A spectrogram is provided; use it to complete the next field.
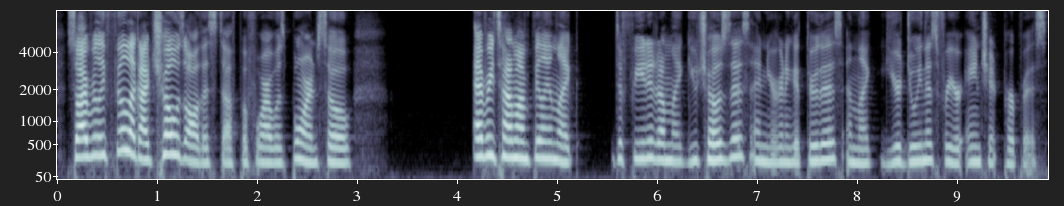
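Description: Speaking very fast, a woman with an American accent uses a high pitch on a very clean recording with a silent background. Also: ordinary pitch variation. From Florida, Tampa. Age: 20s. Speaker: musician. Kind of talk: casual chat. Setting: home.

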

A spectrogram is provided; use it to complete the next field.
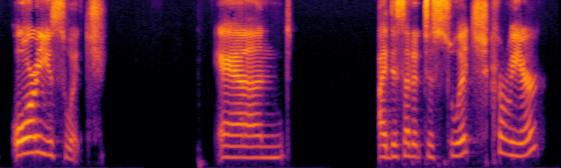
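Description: A woman speaks with a non-native accent at a fairly high pitch. Her pitch varies in an ordinary way against a quiet background. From developing country, outside the UK. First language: not English. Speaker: career coach and tech entrepreneur. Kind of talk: podcast interview. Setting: remote call.

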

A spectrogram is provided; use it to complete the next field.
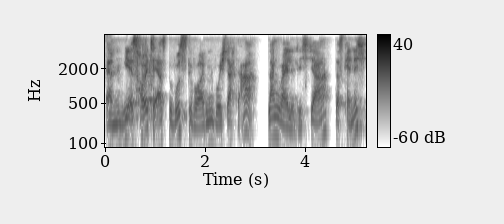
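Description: With a normal speaking voice, a man talks at a moderate pace and medium pitch, his intonation lively and his loudness very even. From North Rhine-Westphalia, between Hagen and Lüdenscheid. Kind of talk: casual chat.

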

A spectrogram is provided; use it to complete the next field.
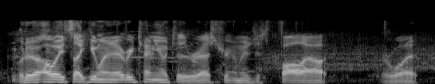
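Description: A man speaks at a fairly quick pace in a fairly low voice with ordinary pitch variation, and there is noticeable background noise. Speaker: horror podcast host appearing as guest. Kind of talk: casual group movie commentary. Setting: Skype call.

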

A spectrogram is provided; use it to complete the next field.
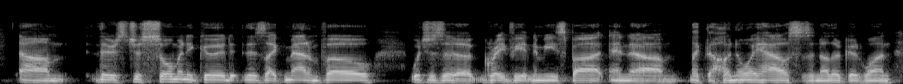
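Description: A man's fairly low-pitched, plain, everyday voice with an American accent, fairly even intonation and a moderate pace. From Rhode Island, US. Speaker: video editor and travel TV show creator. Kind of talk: casual interview.

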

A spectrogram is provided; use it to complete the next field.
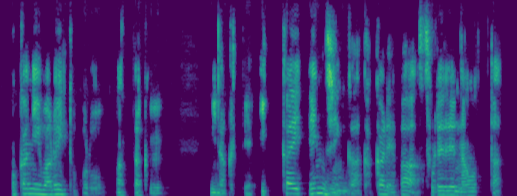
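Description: The sound is close and dry, without echo. Pitch rises and falls very widely. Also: man. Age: 20s. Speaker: software engineer. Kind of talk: interview. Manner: hesitant, many fillers.

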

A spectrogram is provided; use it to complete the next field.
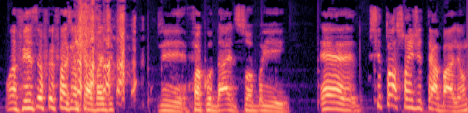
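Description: Music in the background behind a man's fairly high voice, at a moderate pace, with very wide pitch swings. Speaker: police investigator. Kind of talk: casual chat.

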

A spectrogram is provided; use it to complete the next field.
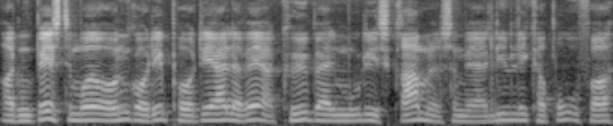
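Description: His words come out at a very fast pace. The man keeps his intonation fairly even. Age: 40s. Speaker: nature photographer and adventurer. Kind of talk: casual interview chat. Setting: Skype call.

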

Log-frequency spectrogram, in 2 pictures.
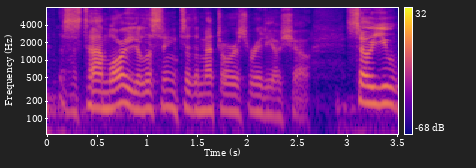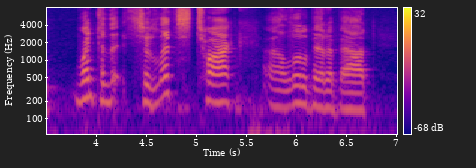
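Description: In a plain, everyday voice, a man with fairly high pitch and ordinary pitch variation talks at a moderate pace on a very clean recording with a silent background. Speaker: radio host, CEO mentor. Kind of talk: radio interview. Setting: studio.

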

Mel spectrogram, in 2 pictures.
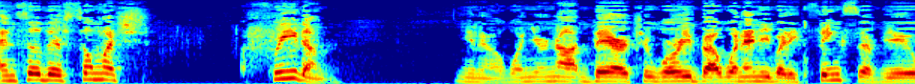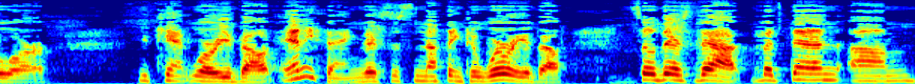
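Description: Somewhat breathy and dark, mellow in tone, a woman's fairly low voice moves at a moderate pace with ordinary pitch variation. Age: 60s. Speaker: spiritual author. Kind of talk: casual chat.

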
